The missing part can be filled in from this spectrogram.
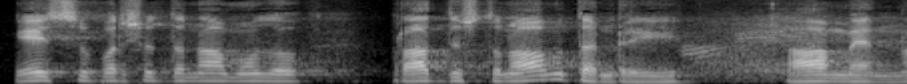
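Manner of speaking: hushed, low address to God; prayer. Real, not acted. Leads opening prayer.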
